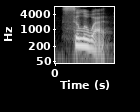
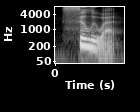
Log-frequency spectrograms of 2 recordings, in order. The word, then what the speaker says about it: silhouette: Silhouette. Common mispronunciation. Silhouette. Correct pronunciation. Silhouette. Three syllables with the stress on the final syllable. The E at the end is pronounced.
